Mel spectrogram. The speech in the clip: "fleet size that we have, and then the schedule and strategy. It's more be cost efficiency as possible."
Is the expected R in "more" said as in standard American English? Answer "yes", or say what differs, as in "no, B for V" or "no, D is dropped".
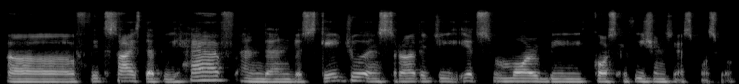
yes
